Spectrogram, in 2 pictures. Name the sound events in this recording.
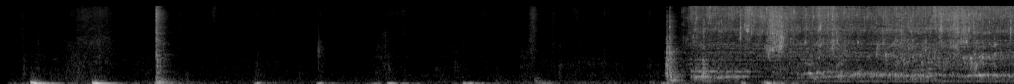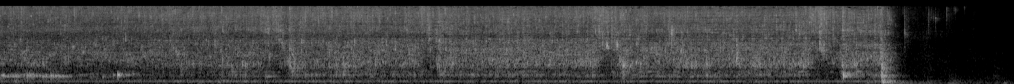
footsteps, running water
